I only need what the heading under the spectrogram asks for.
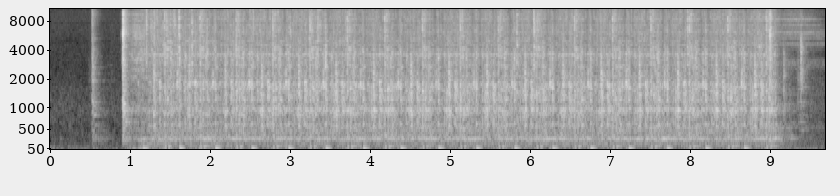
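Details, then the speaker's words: Cub Cadet 129 garden tractor, broken down: fast, even cranking chatter with no firing; spark weak from dirty points, and no compression found. "got spock not that strong for the heck of it [Applause] yeah we lost fire already"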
